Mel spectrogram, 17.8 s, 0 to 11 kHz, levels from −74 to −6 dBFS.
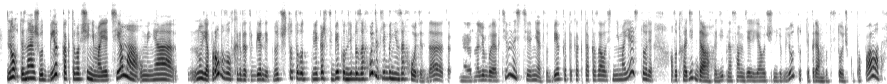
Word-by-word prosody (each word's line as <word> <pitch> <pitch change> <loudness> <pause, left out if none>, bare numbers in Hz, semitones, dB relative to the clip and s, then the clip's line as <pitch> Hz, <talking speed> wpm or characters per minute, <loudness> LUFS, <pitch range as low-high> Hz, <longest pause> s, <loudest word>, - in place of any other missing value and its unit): Ну, 285 +6 +7
ты 210 - +4
знаешь, 235 0 +5
вот 190 0 +4
бег 370 - +5
как-то 225 -1 +2
вообще 215 +3 +2
не 200 -4 +4
моя 170 +1 +3
тема. 240 - +4
У 170 - -4
меня, 185 0 +3 0.2
ну, 230 +2 -1
я 210 -6 +6
пробовал 300 - +4
когда-то 190 -4 -4
бегать, 175 -2 -1
но 200 +2 -3
что-то 240 +4 -3
вот, 210 -1 0
мне 210 +1 +1
кажется, 230 0 -1
бег, 245 +4 +3
он 235 - +5
либо 215 +1 +3
заходит, 285 - +2
либо 240 -1 0
не 220 -1 +2
заходит, 205 -11 -2
да, 175 +2 -3
как, - - -15 0.2
наверно, 140 +2 -11
любые 170 -2 -2
активности. 280 - -4
Нет, 175 -5 -6
вот - - -12
бег- 200 +7 -2
это 190 -1 -8
как-то 180 0 -8
оказалась 175 0 -5
не 185 0 -7
моя 210 - -2
история, 210 - -3 0.3
а - - -8
вот 175 -1 -5
ходить- 215 +6 -3
да, 145 -6 +3
ходить 140 +5 -11
на 150 -1 -8
самом 155 0 -8
деле 155 0 -5
я 145 0 -6
очень 145 0 -9
люблю. 145 - -6
Тут - - -13
ты - - -9
прям 140 -3 -4
вот 130 -1 -16
в - - -24
точку 135 0 -8
попала. 215 - -1
195 Hz, 205 wpm, -22 LUFS, 165-225 Hz, 0.3 s, Ну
